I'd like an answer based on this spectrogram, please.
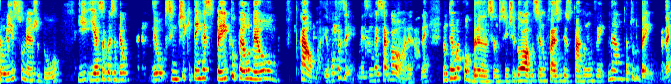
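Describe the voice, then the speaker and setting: Her voice sits fairly high for a woman, with lively intonation and big swings in loudness. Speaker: psychologist. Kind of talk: casual chat. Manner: fast.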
